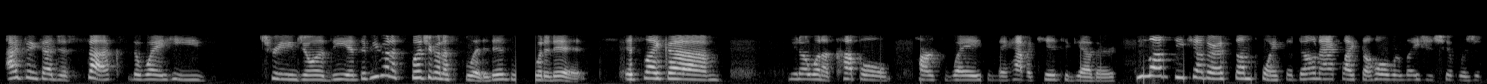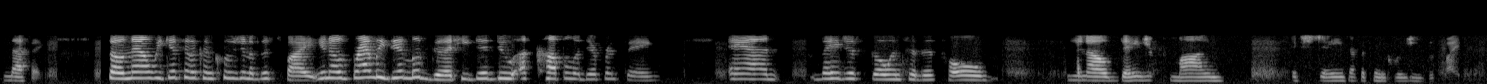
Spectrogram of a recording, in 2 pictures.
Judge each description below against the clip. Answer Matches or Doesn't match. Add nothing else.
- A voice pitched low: Doesn't match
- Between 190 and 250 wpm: Matches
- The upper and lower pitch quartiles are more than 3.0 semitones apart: Matches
